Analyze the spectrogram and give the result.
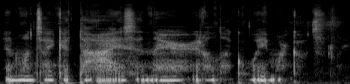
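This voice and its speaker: A woman hosting an ASMR art tutorial in a soft, breathy whisper, gentle and unhurried, with frequent pauses. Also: medium pitch, completely flat delivery. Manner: slow, gentle, pausing often.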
